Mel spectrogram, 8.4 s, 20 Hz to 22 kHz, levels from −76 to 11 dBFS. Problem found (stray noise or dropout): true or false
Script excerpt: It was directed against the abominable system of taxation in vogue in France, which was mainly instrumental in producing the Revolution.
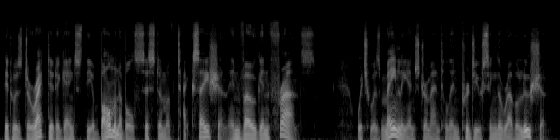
true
